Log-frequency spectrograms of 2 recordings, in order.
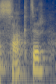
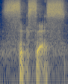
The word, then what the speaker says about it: success: değil yanlış telaffuz success Arkadaşlar orada Şua sesi var Sak kelimesine yalamak kelimesindeki olduğu gibi a sesi yok o kelime sakır bu kelime success E bir diğeri Türklerin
